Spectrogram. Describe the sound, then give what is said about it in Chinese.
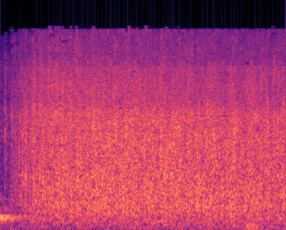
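An audience at a Buddhist talk about Guanyin applauds steadily, a dense, even wash of clapping that holds at a constant loud level for the whole stretch, with no voices standing out. “观世音菩萨把我们全部称为佛呀，你们鼓掌，你们难为什么呢？话还没讲完呢，听得懂吗？”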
